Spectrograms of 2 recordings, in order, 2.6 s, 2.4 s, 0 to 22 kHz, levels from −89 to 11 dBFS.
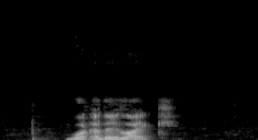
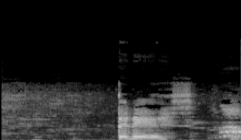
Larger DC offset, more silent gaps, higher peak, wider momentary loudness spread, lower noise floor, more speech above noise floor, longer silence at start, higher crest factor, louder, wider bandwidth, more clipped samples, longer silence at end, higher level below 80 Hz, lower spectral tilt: neither; neither; second, -8 dBFS vs 0 dBFS; about the same, 21 LU vs 22 LU; first, -77 dBFS vs -47 dBFS; first, 53 dB vs 31 dB; first, 0.65 s vs 0.05 s; about the same, 20 dB vs 18 dB; second, -23 LUFS vs -15 LUFS; second, 6.8 kHz vs 9.4 kHz; neither; first, 0.9 s vs 0 s; first, -64 dBFS vs -70 dBFS; first, -7.5 dB/octave vs -1.5 dB/octave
